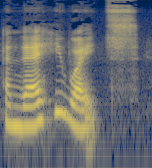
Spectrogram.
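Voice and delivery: storybook read-aloud voice; story narration. A narrator's reading. Teacher reading a story to pupils, gentle storytelling. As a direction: read the picture book to children.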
